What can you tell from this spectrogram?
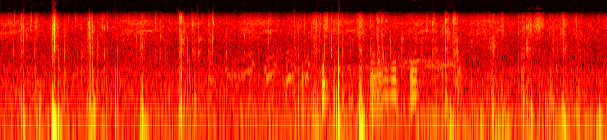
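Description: Chickens clucking close up, with many sharp taps of beaks pecking right at the microphone. The loudest tap comes about half a second in, and a run of clucks comes a little past the middle.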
